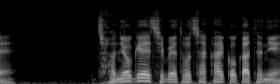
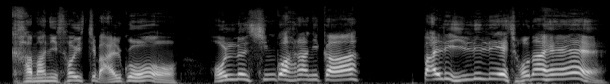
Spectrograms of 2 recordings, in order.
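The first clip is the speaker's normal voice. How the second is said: loud, high, exasperated yelling; raised angry voice; 10 semitones higher, 8 dB louder than usual. A narrator's reading. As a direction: yell at someone frozen to act now, dragging the last words. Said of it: "제가 언성이 높아지고 화를 내니까". (언성을 높여 화내며 재촉)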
